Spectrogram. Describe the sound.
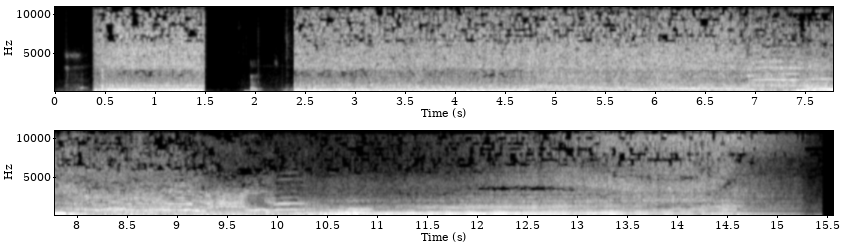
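Race car engines rev loudly and continuously in a race clip, the roar shifting in pitch as the cars accelerate, with people talking over it.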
